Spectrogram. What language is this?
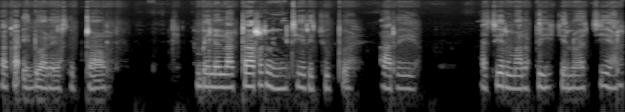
Luo (Kenya and Tanzania)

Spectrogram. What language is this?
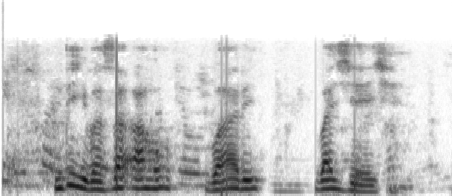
Kinyarwanda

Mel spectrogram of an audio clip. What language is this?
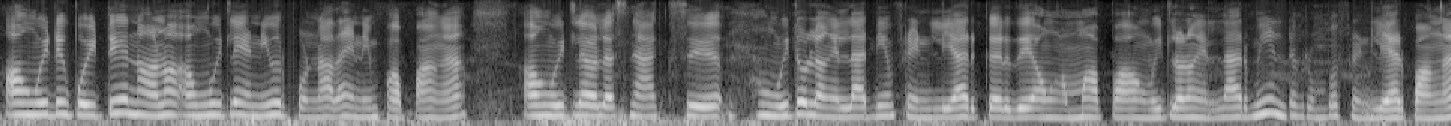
Tamil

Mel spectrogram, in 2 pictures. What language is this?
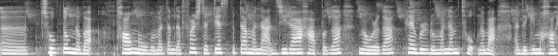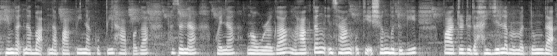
Manipuri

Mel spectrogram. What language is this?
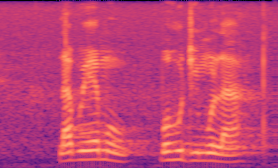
Southern Sotho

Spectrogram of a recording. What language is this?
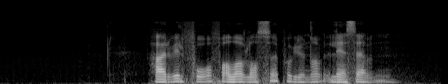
Norwegian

